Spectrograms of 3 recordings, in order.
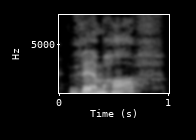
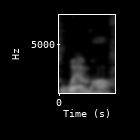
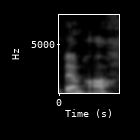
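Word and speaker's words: Wim Hof: be familiar with uh vimhof I believe it's pronounced Vim I don't think it's whim off I think it's a bimhof but he's um Dutch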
